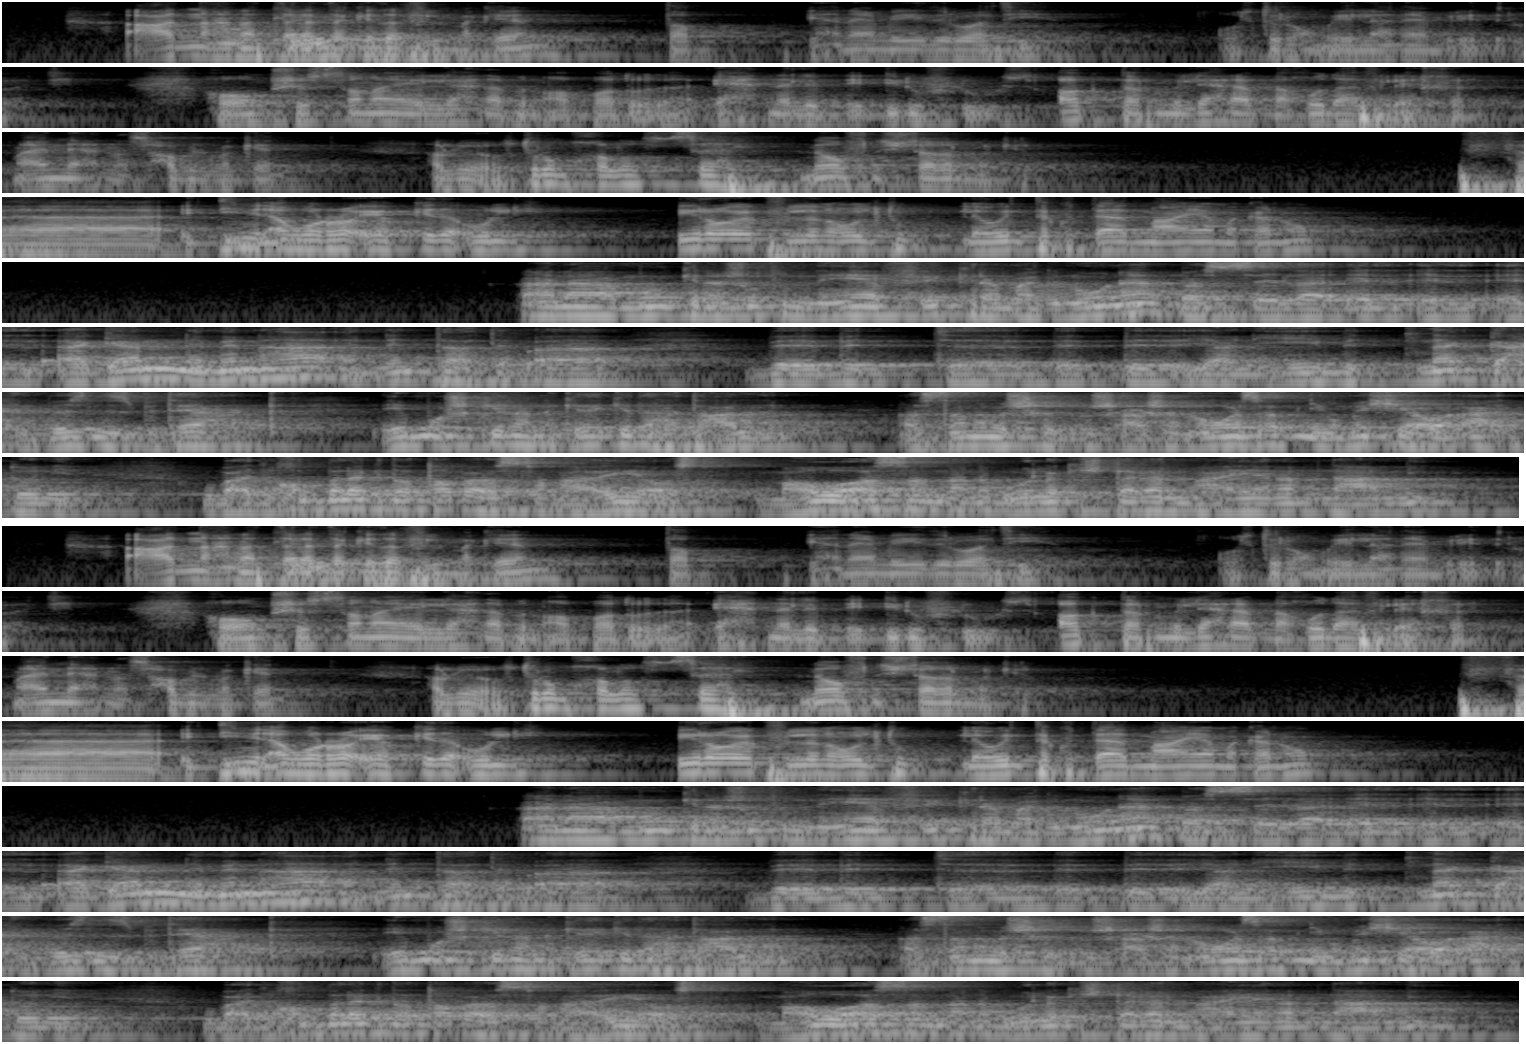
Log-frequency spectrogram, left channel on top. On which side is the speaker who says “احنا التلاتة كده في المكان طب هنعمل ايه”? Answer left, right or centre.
Right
